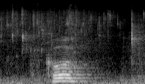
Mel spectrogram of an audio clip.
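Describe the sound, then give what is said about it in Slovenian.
Cold tap water runs briefly over a small pointed pepper as it is rinsed after its seeds are removed, a short splashing gush that swells for a moment and then eases back to a soft trickle. “Najprej seveda odstranim koščice, enostavno držim pod hladno vodo”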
